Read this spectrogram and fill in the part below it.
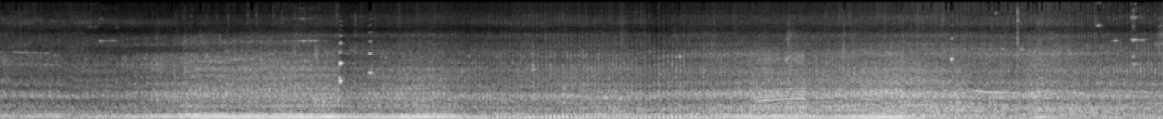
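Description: A heavy diesel grader tractor engine rumbles steadily nearby, a low continuous drone with a brief hiss partway through.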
